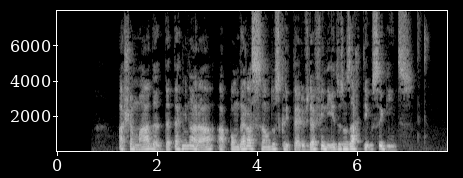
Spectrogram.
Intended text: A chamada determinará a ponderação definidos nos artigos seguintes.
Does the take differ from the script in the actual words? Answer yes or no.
yes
